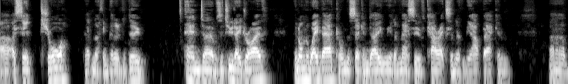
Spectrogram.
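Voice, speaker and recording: With an Australian accent, a man speaks at a medium pitch and moderate pace in a flat monotone, pausing long and often. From South Australia. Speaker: software developer and former musician. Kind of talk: interview. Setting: podcast.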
